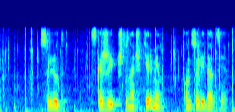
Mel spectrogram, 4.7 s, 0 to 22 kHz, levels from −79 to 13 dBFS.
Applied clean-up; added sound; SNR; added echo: none; Computer keyboard; 17 dB; none.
